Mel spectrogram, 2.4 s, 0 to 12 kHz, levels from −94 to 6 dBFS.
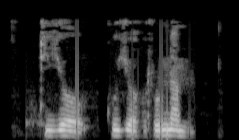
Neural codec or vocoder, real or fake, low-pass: none; real; 7.2 kHz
